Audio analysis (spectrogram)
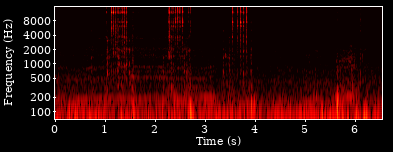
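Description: A ratchet tightens the armrest mechanism in a Cadillac Escalade, giving short bursts of close, sharp clicking, three clustered groups, with quiet gaps between them.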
